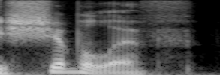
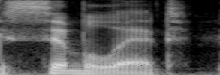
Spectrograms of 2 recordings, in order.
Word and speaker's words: shibboleth: forced them to say shibboleth, uh Ephraimite physically could not pronounce it correctly. The regional accent forced them to say sibboleth with a hard S instead of the shish.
